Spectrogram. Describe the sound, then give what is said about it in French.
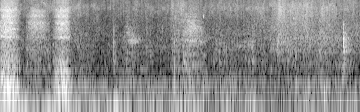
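Close, breathy snorts from a sheep blast into the microphone twice near the start, followed by softer rustling, chewing-like clicks from the animals' jaw movements and low rumbling handling noise. “C'est super chouette que tu réussisses à dire ça pile au moment où il y, en a un qui souffle sur le micro.”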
